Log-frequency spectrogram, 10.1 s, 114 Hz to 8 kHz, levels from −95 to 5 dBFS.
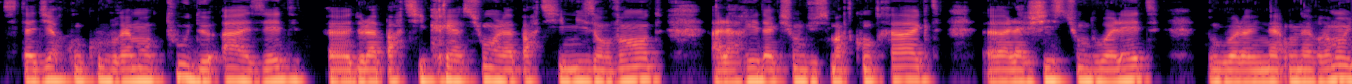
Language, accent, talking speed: French, French, 220 wpm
